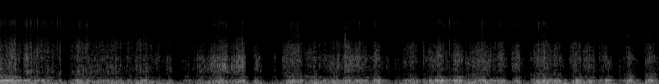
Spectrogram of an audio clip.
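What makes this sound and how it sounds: Long red fingernails scratch and rub the side of a black soft foam windscreen on a Blue Yeti Pro microphone. The result is a continuous, dense, muffled scratching and rustling that sits mostly in a deep, boomy low range with almost no bright edge, swelling and dipping slightly as the rubbing strokes change.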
